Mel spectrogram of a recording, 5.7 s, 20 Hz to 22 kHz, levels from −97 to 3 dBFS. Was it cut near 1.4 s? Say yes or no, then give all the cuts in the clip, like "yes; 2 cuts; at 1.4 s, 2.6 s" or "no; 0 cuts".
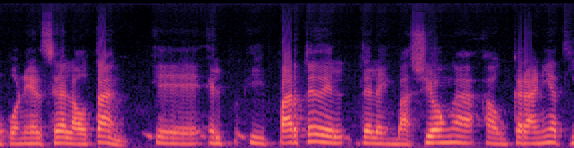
yes; 1 cut; at 1.4 s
